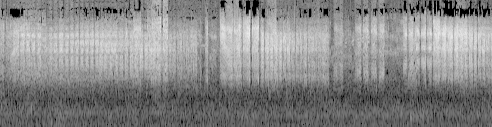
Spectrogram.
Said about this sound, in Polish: Głosy żebrzących o pokarm piskląt są przytłumione i nieco zniekształcone, gdyż komora lęgowa znajduje się na końcu metrowej długości tunelu wykopanego w piasku.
